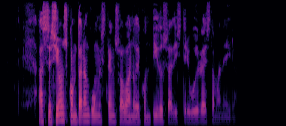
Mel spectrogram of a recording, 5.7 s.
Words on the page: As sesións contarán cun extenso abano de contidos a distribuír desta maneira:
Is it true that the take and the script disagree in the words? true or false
false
